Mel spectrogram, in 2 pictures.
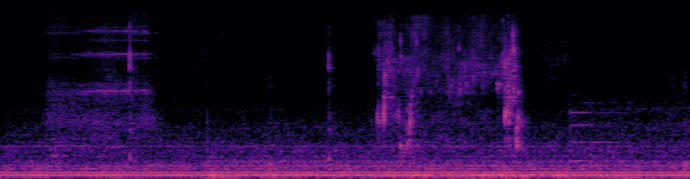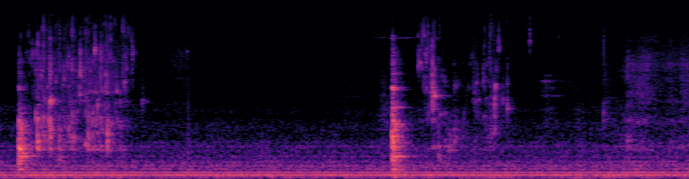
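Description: Kitchen preparation sounds: small dripping, liquid sounds and short scrapes, with a sharp knock around the middle and a louder one about four seconds later, over a steady low hum.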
